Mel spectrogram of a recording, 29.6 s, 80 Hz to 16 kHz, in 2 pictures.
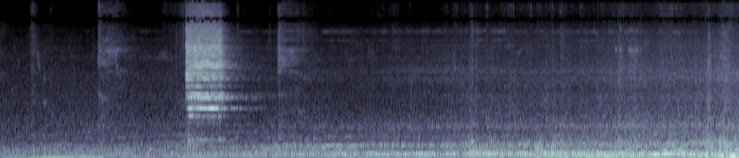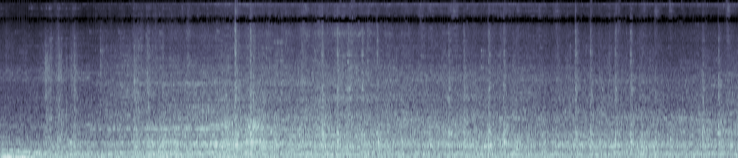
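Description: A SEPTA Market–Frankford Line train (M-4 cars) gives a short horn blast, then approaches and pulls in. Its rumble and wheel clatter grow steadily louder, with a tone dropping in pitch in the middle as it slows.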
